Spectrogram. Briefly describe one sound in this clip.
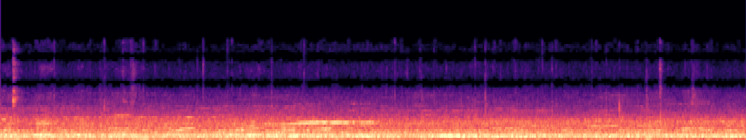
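Music plays loudly through large loudspeakers.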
